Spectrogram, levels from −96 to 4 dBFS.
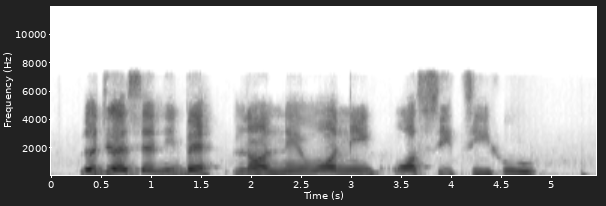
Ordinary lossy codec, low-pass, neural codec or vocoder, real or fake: none; 7.2 kHz; codec, 16 kHz, 2 kbps, X-Codec, HuBERT features, trained on general audio; fake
